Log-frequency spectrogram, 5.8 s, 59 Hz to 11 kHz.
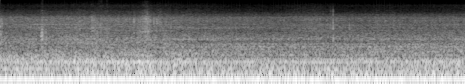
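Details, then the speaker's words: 1989 Chevrolet Suburban 1500 2WD V8, cold start after sitting: deep, steady rumble with an even beat, no knocks or rattles, only a tiny puff of smoke; sound cold idle right after startup. "That's a cold start."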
